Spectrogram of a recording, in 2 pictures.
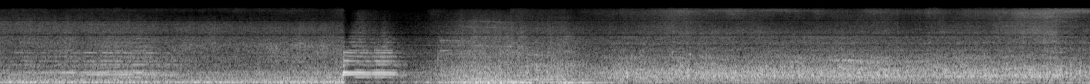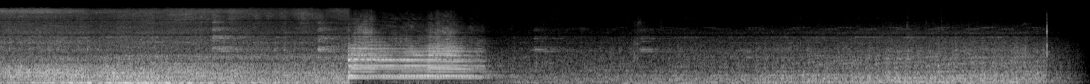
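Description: Amtrak passenger train passing close at speed: a steady rumble and rush of wheels and cars on the rails. A short train horn blast comes about three and a half seconds in, and a longer one of about a second near the middle, after which the sound falls to a quieter rumble.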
